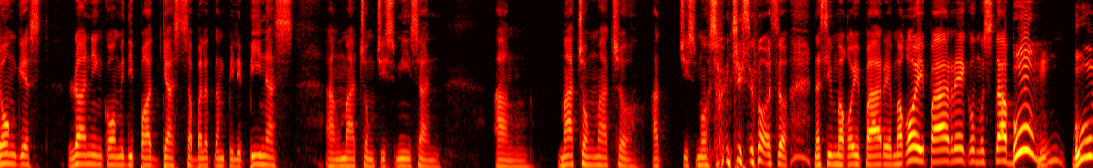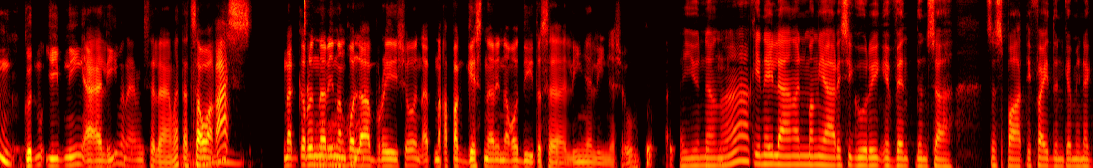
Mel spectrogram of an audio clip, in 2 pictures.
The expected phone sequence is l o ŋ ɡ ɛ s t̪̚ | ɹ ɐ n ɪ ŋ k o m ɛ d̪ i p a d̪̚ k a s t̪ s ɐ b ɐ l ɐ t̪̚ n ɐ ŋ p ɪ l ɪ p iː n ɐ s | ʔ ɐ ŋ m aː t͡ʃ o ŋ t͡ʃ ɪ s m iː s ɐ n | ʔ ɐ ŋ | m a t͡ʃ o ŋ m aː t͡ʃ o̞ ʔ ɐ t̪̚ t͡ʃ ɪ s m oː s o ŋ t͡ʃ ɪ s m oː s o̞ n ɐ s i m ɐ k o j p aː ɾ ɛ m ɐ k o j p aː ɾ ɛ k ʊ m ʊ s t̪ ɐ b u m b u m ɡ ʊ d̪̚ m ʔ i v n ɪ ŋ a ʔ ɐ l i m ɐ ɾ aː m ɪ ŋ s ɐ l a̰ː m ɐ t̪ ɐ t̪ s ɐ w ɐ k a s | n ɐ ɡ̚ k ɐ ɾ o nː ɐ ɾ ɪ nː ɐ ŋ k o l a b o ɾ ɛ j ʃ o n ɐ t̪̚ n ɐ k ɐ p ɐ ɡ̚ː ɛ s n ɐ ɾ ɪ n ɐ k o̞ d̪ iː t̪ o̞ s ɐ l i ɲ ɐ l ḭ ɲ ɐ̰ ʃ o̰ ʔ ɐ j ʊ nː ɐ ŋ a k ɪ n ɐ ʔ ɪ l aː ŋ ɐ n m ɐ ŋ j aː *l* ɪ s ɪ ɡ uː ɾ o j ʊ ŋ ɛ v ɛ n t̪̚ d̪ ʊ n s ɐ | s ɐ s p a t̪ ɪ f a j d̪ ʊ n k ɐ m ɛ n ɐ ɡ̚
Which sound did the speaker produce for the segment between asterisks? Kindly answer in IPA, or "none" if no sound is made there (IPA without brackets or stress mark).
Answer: ɾ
